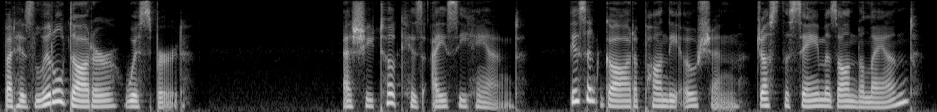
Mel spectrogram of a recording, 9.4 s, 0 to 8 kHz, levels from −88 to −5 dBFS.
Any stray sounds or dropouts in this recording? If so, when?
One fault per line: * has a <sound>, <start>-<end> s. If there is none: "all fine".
all fine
